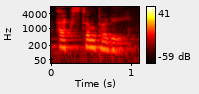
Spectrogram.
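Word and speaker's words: extempore: that is known as extemporary the spelling is e x t e m p o r e but the pronunciation is extemporary can you tell me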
